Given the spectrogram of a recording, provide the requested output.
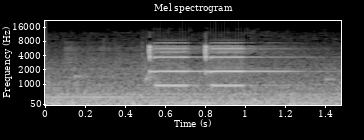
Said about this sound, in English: And uh, as as you send the text you hear from somewhere behind you in the corridor the bip bip uh, the SMS sound from an old Nokia phone.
